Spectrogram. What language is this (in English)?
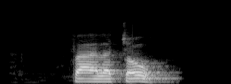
Tem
